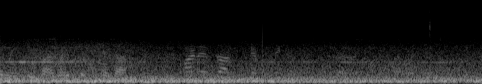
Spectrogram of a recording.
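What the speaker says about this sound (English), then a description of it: "Next arrival here on the south side is American Airlines Flight 288 coming in from Chicago O'Hare, the 737-800." An American Airlines Boeing 737-800 arriving at LAX gives a steady, loud jet roar with a broad, even rush, heard along with voices and radio chatter.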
